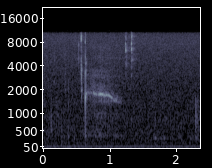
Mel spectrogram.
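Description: Near silence, with a few faint computer-mouse clicks while a colour is picked on screen.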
